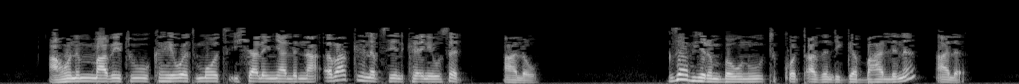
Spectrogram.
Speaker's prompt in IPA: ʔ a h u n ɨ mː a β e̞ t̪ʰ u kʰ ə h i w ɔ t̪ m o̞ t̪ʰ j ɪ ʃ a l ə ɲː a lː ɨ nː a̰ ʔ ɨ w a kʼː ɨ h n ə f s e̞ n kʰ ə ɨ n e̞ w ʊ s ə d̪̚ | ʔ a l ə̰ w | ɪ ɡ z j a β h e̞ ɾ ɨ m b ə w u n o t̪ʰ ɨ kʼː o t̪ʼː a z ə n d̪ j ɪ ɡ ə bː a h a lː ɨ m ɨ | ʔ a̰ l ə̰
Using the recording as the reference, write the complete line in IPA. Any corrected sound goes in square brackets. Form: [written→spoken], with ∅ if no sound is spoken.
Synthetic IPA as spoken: ʔ a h u n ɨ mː a β e̞ t̪ʰ u kʰ ə h i w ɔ t̪ m o̞ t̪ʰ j ɪ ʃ a l ə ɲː a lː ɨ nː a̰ ʔ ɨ [w→β] a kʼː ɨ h n ə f s e̞ n kʰ ə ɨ n e̞ w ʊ s ə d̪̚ | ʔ a l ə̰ w | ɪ ɡ z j a β h e̞ ɾ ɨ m b ə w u n [o→u] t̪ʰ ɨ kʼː o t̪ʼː a z ə n d̪ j ɪ ɡ ə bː a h a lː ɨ [m→n] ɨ | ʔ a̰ l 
